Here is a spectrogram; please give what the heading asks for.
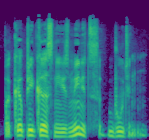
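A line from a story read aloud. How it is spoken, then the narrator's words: Plain. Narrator (Russian): ответил Иван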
